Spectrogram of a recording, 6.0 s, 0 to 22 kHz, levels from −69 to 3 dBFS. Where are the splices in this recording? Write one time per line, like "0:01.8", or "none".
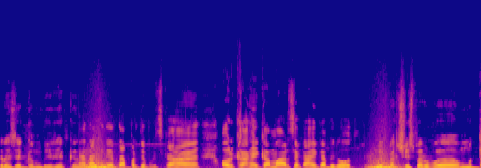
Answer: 0:01.0
0:04.5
